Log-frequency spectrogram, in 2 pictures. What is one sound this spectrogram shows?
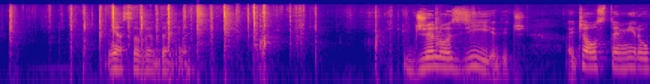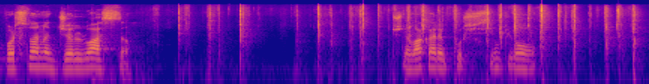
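A young woman speaks calmly and closely into a microphone.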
